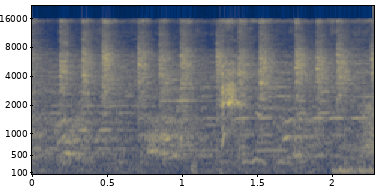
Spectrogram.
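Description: Vallenato music from a street band thins to a short break with the bass dropped out, and a dog barks a few times over it.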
